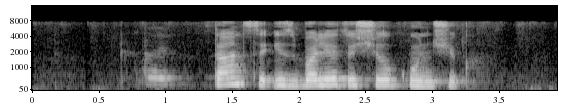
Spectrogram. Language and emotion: Russian, neutral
